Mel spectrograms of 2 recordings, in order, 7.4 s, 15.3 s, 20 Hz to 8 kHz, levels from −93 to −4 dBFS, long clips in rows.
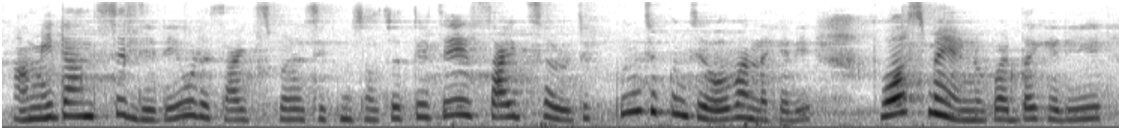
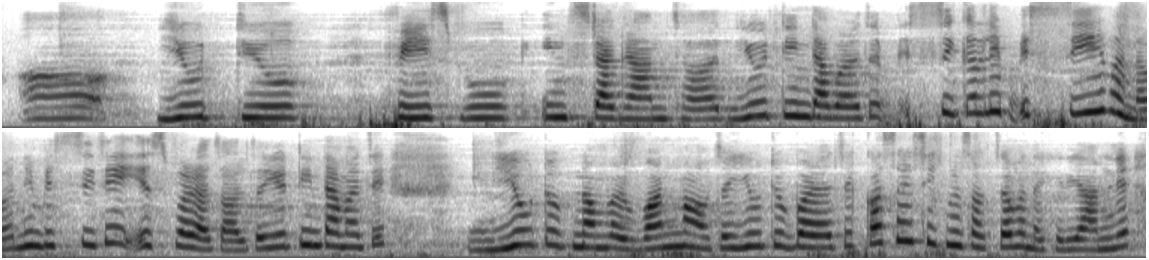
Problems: constant background noise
